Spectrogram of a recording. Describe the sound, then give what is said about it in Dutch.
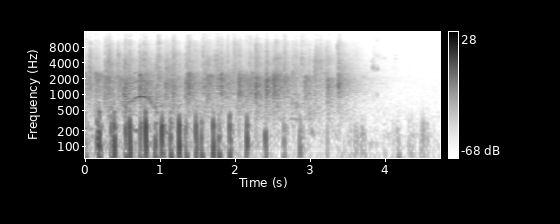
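Applause from an audience of about 500 people: a dense, steady wash of many hands clapping for about three and a half seconds, then thinning out to a few scattered claps. “Zullen we eerst applaus geven?”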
